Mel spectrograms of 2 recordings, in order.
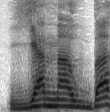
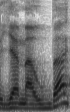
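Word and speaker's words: Yamauba: À cette époque, le nom de Yamaouba, qui signifie la vieille de la montagne, et se prononce également Yamamba, était synonyme de terreur.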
